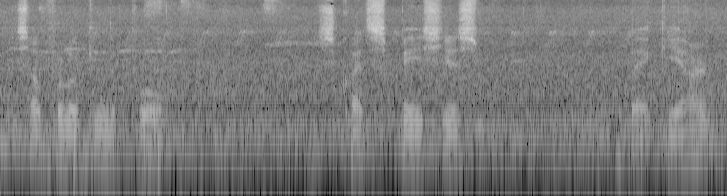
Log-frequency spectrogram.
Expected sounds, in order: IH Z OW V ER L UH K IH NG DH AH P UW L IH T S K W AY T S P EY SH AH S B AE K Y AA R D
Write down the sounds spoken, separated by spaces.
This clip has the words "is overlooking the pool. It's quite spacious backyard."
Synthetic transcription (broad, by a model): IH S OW F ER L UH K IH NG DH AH P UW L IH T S K W AY T S P EY SH AH S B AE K Y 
